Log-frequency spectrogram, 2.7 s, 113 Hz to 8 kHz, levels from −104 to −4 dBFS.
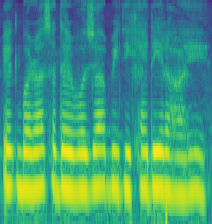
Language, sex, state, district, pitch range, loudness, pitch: Hindi, female, Arunachal Pradesh, Papum Pare, 220-230 Hz, -13 LUFS, 225 Hz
